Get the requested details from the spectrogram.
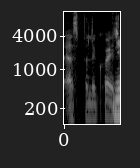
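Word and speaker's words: Azpilicueta: Go on, how do you say this? – Aspilicueta. – Aspilicueta. You told me different before. – No, you just said it right, Aspilicueta.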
